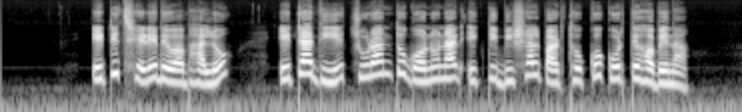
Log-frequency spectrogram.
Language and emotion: Bengali, neutral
